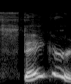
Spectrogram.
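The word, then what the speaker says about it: Stoeger: Is it Stagger or Stogger? I always wonder. It's It's Stagger. Stoer. Stagger. Stagger. It's pronounced stagger even though it looks like it should be Stoker, but it's pronounced.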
